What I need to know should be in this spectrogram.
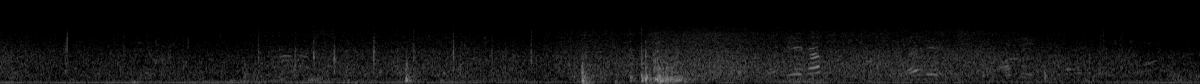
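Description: Small waves lap gently on a sandy shore.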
